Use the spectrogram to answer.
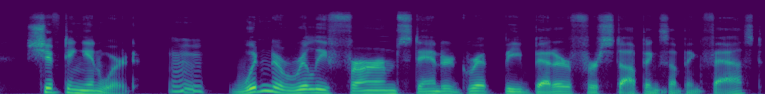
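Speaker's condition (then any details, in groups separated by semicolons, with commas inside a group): No condition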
